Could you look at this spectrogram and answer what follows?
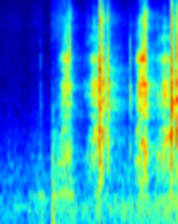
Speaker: you don't want it making that sound because that's not good because remember when you spin a motor you're going to generate and that electricity is not good so you push it slowly where it doesn't make that whining sound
